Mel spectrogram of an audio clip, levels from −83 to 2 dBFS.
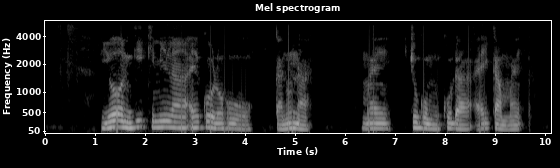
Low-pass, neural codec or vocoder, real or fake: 5.4 kHz; none; real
